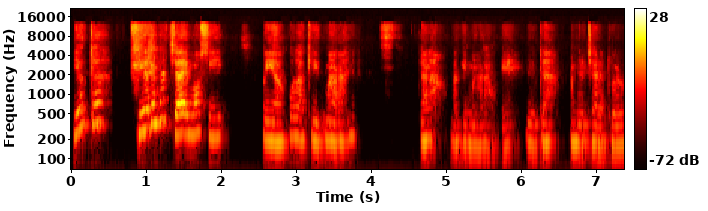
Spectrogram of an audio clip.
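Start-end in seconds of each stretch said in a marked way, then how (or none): 2.5-7.3 quiet calm self-talk. Shown as a demonstration.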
